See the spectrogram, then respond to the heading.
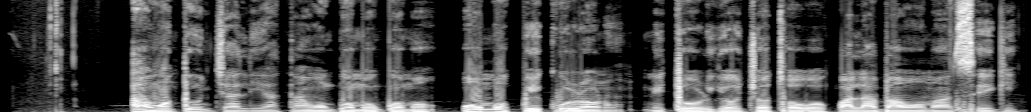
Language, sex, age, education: Yoruba, male, 15-29, tertiary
